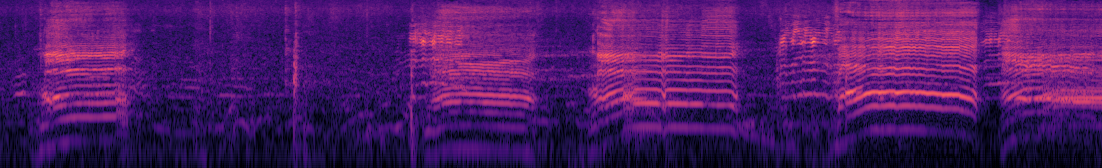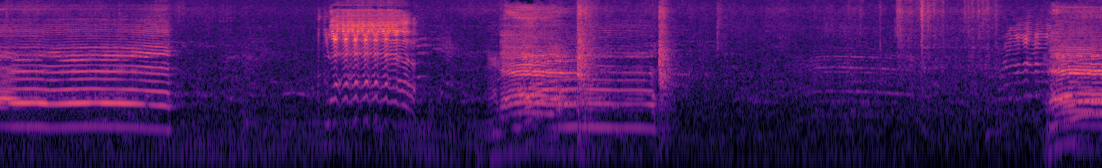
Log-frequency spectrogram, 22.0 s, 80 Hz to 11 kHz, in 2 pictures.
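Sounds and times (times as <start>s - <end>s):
sheep bleating: 0.4s - 1.4s, 4.1s - 12.8s, 14.2s - 15.3s, 15.9s - 17.6s, 21.0s - 22.0s.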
